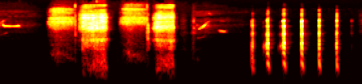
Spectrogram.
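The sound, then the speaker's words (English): Several loud, heavy breaths drawn in and pushed out, followed by a quick run of about seven sharp, rhythmic gasps like panting, with no talking. “Man, I need to start breathing through my nose holes.”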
